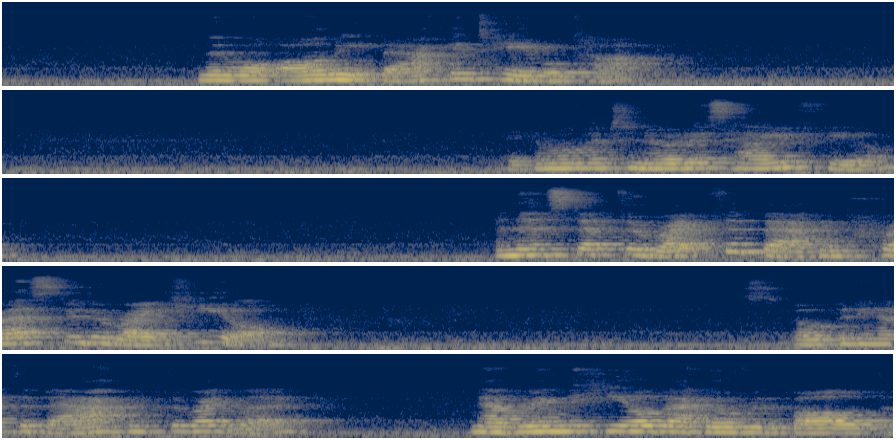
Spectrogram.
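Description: A woman speaks calmly in short bursts.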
